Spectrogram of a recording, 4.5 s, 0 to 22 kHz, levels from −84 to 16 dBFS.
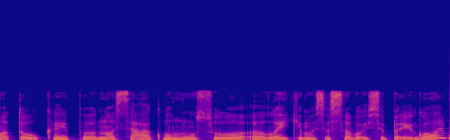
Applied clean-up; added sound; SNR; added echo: none; none; none; none.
